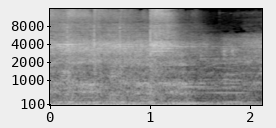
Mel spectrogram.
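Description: Heavy metal band playing live: distorted electric guitar, bass and drums with cymbals. About one and a half seconds in, the cymbals and drums drop out and the sound thins to a quieter low ringing note, a brief break in the song.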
